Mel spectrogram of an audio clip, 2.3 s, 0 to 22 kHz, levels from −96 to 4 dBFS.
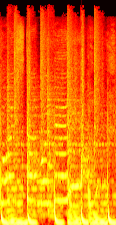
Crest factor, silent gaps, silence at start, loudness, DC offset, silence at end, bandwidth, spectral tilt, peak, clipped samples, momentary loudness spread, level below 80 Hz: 10 dB; none; 0 s; -11 LUFS; under 0.1%; 0 s; 19.5 kHz; -4.5 dB/octave; 0 dBFS; under 0.1%; 2 LU; -12 dBFS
